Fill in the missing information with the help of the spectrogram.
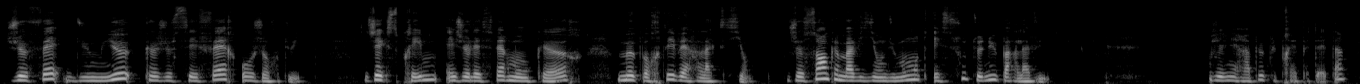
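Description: A woman presenting an oracle card deck, softly admiring each card and then reading the booklet text aloud. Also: lowish voice.

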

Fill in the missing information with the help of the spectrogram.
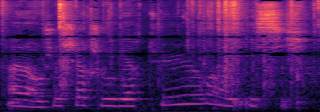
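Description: French lady chatting about her craft stuff, lots of euh, kinda high voice. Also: moderate pace, heavy background noise. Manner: hesitant, many fillers. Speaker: crafting vlogger. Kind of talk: casual show-and-tell.

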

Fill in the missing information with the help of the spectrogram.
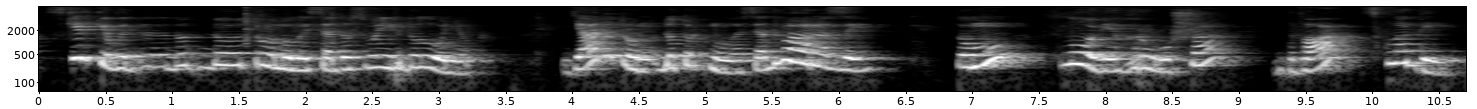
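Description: A woman's voice: on the high side, dark tone. A woman teaching young children a literacy lesson, patiently stretching out words to show their syllables. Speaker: primary school teacher. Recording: very echoey room.

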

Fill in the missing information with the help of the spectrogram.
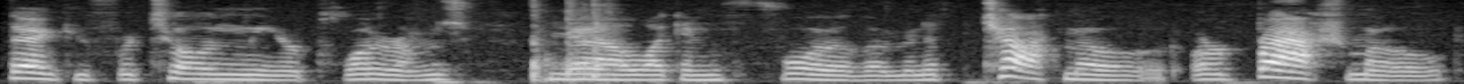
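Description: A woman's voice: fairly low pitch, a bit bright, a little hiss or hum, poor audio. A woman voicing a boastful, evil male Christmas monster who cackles and gloats in a playful home-video skit. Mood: taunting. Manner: cackling, gloating, drawn-out threats.

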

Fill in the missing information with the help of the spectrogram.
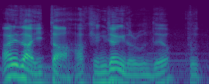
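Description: A man's voice: on the low side, animated, quick pace. A man in his thirties chatting casually as he streams a game. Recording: loud music behind the voice. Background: loud music.

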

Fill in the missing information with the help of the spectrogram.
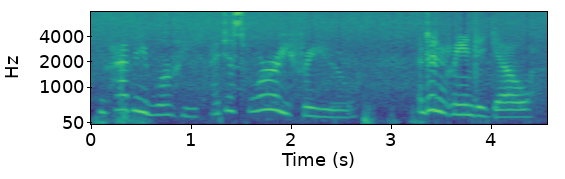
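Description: A woman's voice: high voice, very animated, a little slow, mellow, slight background noise. A woman voicing a protective, widowed mother rabbit who scolds in an anxious, motherly way. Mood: scolding, tender.

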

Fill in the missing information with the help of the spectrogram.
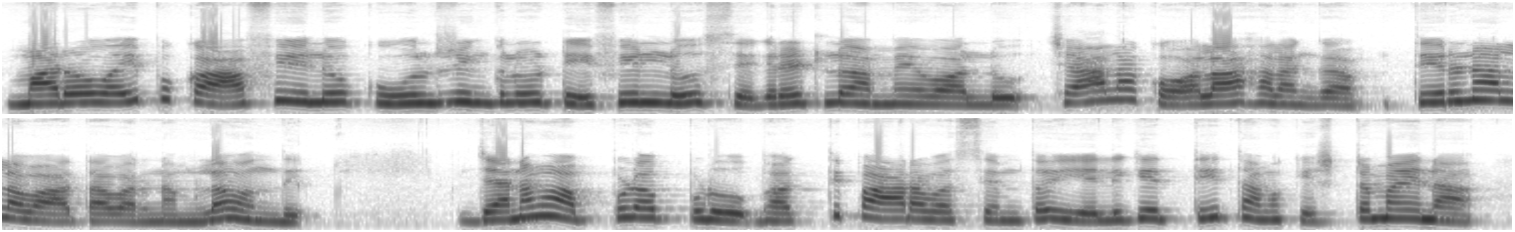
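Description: A woman storyteller reading a story aloud in a steady, even-paced way. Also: fairly high pitch. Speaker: storyteller, channel host. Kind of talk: scripted story narration. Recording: dull lo-fi audio.

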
